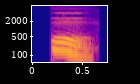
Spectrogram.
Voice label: close-mid back unrounded, IPA sounds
